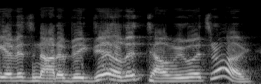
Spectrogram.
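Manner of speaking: high, pressing retold plea; exasperated demand. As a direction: re-enact pressing an upset partner for answers. Retelling his pleading in a quarrel.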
